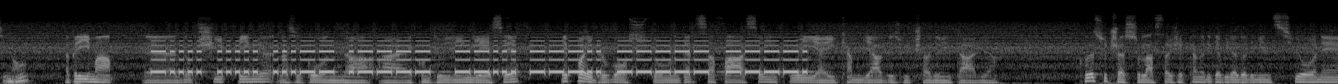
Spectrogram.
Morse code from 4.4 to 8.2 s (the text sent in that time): 7809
